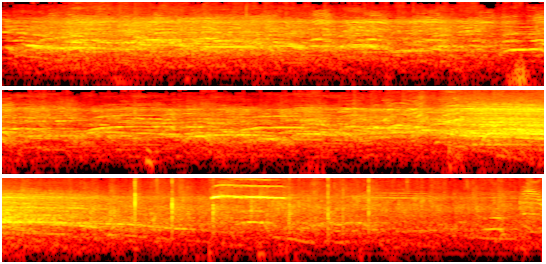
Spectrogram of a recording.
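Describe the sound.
A crowd cheers and shouts continuously during a dressing up game at an all-age service, with excited voices overlapping, swelling louder midway, and scattered sharp claps and whoops rising above the din.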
